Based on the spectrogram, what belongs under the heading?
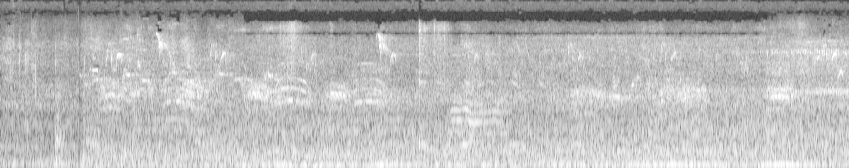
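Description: Several birds chirping and calling in short notes that rise and fall, over a steady low rumble.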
